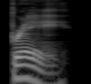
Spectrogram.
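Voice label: "bray", US English; pronunciations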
